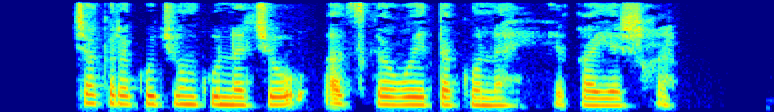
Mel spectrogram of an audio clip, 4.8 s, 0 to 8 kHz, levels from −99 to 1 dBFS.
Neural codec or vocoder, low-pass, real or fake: none; 7.2 kHz; real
